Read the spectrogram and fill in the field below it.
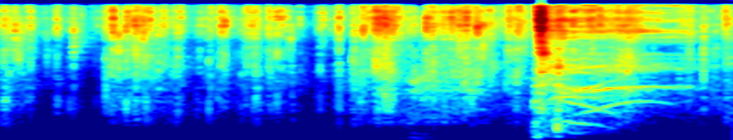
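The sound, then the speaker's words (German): Loud crinkling of plastic packaging being opened, a steady rustle of crackles that ends in a sharp tear near the end, with no voices over it. “Oh, das ist bestimmt schön in den Ohren, wenn das hier so knistert.”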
